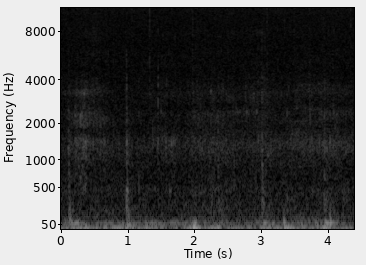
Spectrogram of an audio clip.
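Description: Faint sound of kayak paddling on choppy sea: soft paddle splashes about once a second over water lapping at the hull, with a low wind rumble on the microphone.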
